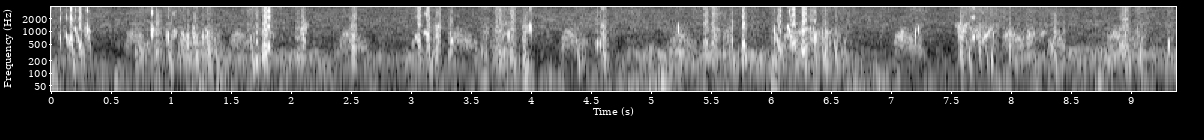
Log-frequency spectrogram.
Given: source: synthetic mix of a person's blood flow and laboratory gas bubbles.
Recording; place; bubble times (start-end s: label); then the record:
Doppler ultrasound of blood flow; subclavian vein
0.04-0.34 s: bubbles
0.68-1.42 s: bubbles
1.62-1.88 s: bubbles
2.02-2.15 s: bubbles
2.47-2.58 s: bubbles
3.00-3.25 s: bubbles
3.30-3.38 s: bubbles
3.55-4.04 s: bubbles
4.35-4.45 s: bubbles
4.52-4.71 s: bubbles
5.20-5.29 s: bubbles
5.42-5.90 s: bubbles
5.98-6.66 s: bubbles
7.16-7.27 s: bubbles
7.53-7.89 s: bubbles
7.93-8.46 s: bubbles
8.74-9.13 s: bubbles
9.28-9.36 s: bubbles
From the record:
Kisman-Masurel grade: 243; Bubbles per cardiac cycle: several, 3 to 8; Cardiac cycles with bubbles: 100%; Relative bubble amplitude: loud (0.450 to 0.775); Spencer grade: 3 (all of the cardiac periods contain showers or single bubble signals, but not dominating or overriding the cardiac motion signals); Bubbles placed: anywhere in the cardiac cycle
